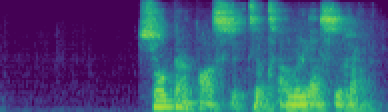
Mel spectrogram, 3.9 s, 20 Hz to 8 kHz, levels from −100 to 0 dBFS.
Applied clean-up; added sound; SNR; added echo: neural mask model DeepFilterNet 3.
